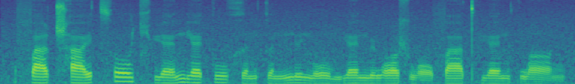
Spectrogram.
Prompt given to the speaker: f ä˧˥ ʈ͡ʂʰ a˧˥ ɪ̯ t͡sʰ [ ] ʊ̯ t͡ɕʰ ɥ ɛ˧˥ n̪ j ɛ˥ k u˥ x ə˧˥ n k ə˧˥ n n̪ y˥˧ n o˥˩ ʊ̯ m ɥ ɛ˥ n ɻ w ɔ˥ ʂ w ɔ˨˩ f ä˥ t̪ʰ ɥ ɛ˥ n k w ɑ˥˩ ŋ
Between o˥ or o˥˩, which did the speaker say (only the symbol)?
o˥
